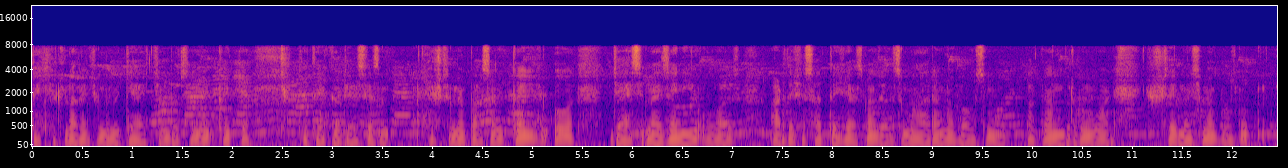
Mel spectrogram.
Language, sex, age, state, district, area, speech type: Kashmiri, male, 30-45, Jammu and Kashmir, Anantnag, rural, spontaneous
